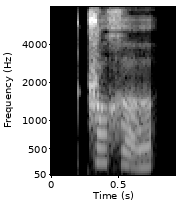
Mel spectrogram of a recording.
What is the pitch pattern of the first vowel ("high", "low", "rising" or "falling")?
high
